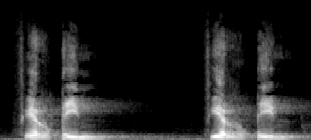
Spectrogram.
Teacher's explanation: فسبب التفخيم هو حرف الاستعلاء القاف، وسبب الترقيق هو أن هذا القاف مكسور أي لحقه الكسر، والكسر يطلب الترقيق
